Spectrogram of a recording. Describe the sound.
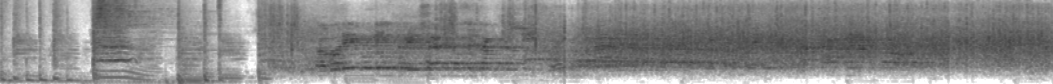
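Applause in parliament after a vote passes: a voice speaks briefly at the start, then a dense, steady wash of clapping from many hands carries on loudly to the end.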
